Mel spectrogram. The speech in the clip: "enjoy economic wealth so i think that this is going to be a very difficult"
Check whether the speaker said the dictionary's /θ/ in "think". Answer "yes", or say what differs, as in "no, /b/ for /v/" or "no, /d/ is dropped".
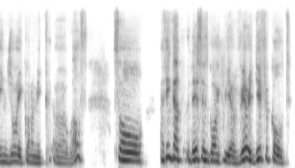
yes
